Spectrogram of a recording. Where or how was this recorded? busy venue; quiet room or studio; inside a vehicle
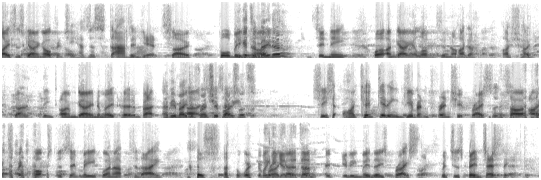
busy venue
